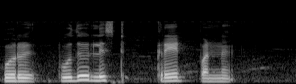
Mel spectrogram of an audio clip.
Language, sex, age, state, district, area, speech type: Tamil, female, 30-45, Tamil Nadu, Ariyalur, rural, read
